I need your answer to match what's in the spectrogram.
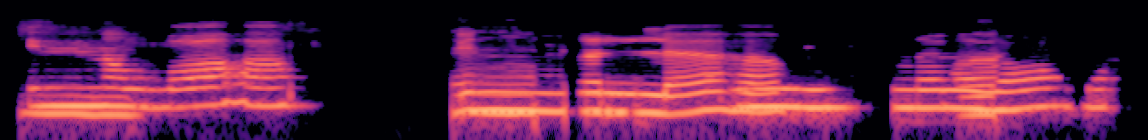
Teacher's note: جیسے نون پہ تشدید ہے تو پہلے غنہ کریں گی پھر پڑھیں گے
